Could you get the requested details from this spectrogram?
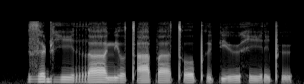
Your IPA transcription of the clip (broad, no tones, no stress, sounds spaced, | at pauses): z ɨ ɖʱ iː r ɐː mʲ oː tʼ a p ɐː tʼ o pʼ ɨ pʲ ʉː h iː ɾ i pʼ ʉ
